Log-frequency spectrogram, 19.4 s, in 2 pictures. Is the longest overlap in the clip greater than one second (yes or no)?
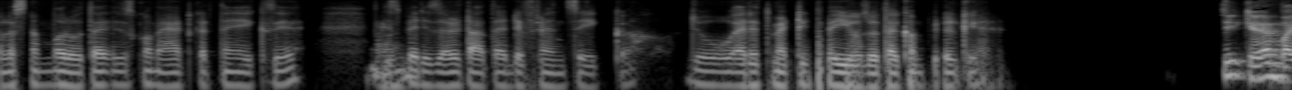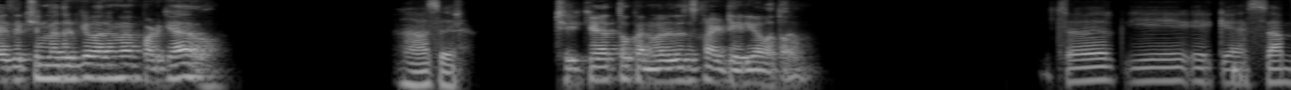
no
